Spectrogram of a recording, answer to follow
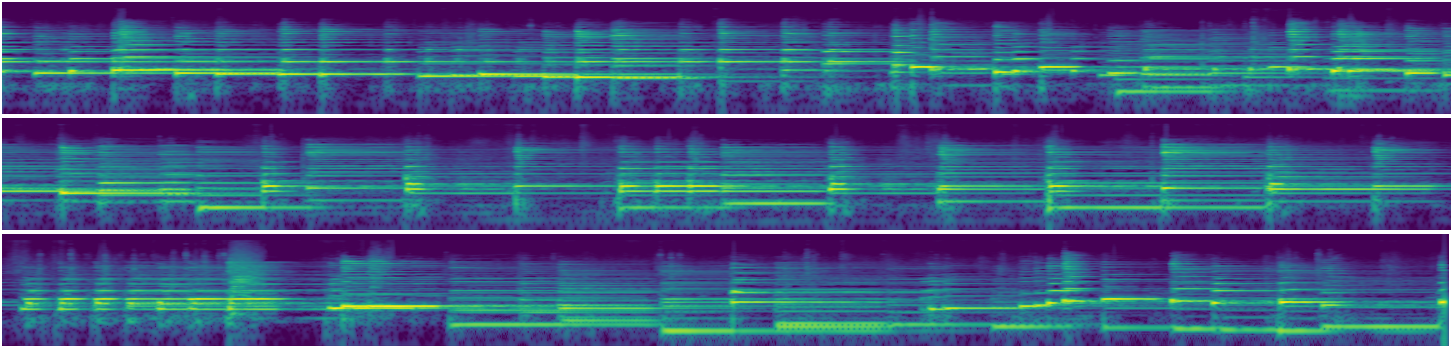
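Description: Piano music: a melody of single struck notes in the middle range, with a bass line entering about eight seconds in and moving lower near the end.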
